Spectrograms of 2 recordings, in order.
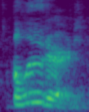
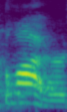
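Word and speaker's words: blootered: If I'm saying it correctly, they said blutered. That's what they said. Blutered. Not blottered. It was blutered.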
